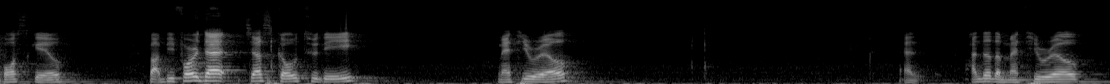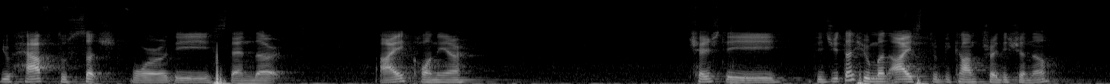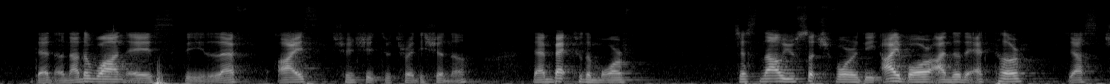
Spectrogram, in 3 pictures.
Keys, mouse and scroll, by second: 2.7 typing, 2.9 click, 5.0 middle click, 5.0 scroll, 5.1-9.9 scroll down 23, 9.9-11.4 scroll down 1, 11.4-12.0 middle drag, 11.4 scroll, 13.4-19.8 drag, 25.3-33.3 drag.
